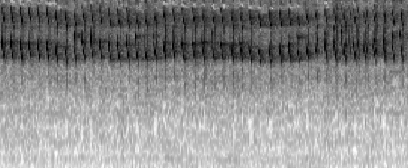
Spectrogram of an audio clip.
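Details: Cililin singing a long rolling song meant for tutoring songbirds, heard as an unbroken rapid series of high chirped notes, about four per second, shifting slightly in pitch throughout.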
